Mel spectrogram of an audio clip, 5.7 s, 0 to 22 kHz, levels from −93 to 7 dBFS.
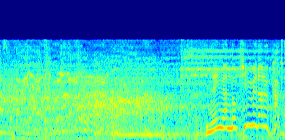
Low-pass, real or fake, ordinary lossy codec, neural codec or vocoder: none; fake; none; codec, 16 kHz, 16 kbps, FunCodec, trained on LibriTTS, 50 frames a second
